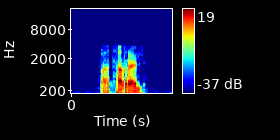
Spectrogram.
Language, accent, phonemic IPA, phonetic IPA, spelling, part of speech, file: Armenian, Eastern Armenian, /bɑt͡sʰɑˈrel/, [bɑt͡sʰɑrél], բացառել, verb, Hy-բացառել.ogg
- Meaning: 1. to make an exception 2. to reject, to decline, to turn down 3. to disallow, to preclude, to prohibit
